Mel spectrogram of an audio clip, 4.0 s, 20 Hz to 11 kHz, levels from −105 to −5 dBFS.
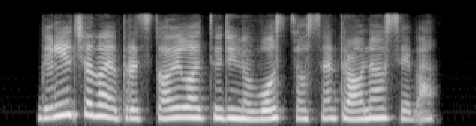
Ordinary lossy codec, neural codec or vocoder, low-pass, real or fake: none; codec, 16 kHz, 1 kbps, FunCodec, trained on Chinese and English, 50 frames a second; 7.2 kHz; fake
